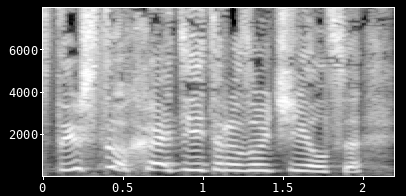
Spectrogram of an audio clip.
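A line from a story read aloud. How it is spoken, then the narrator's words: Laughing. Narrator (Russian): Лиза засмеялась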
